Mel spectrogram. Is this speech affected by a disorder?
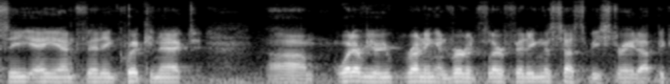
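No.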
